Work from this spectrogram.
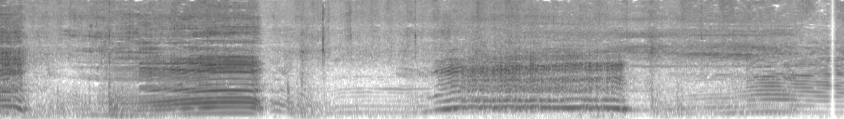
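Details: Cows and calves on their way to summer pasture moo loudly, with three long, deep, harmonic calls, each lasting over a second and separated by short pauses, in a quiet outdoor setting.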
